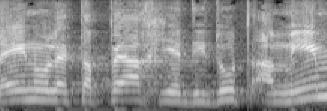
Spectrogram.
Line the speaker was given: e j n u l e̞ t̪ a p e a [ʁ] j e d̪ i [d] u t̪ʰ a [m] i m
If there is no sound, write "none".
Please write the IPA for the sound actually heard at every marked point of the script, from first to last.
χ, d, m

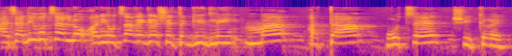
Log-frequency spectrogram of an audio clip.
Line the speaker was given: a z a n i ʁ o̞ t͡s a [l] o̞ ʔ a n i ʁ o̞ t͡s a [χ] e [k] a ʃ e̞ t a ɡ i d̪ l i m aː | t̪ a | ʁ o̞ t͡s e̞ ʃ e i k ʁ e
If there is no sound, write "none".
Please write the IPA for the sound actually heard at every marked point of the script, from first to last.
l, ʁ, ɡ

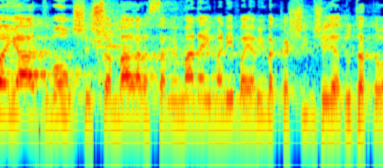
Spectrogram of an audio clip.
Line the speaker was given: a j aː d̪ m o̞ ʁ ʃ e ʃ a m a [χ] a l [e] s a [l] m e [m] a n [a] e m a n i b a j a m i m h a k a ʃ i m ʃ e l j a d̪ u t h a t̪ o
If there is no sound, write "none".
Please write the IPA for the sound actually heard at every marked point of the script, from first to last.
ʁ, a, none, m, a

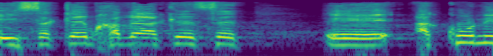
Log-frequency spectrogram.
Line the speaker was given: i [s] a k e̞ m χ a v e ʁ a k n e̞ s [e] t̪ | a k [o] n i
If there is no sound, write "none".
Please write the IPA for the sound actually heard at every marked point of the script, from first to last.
s, e, u

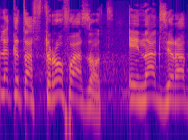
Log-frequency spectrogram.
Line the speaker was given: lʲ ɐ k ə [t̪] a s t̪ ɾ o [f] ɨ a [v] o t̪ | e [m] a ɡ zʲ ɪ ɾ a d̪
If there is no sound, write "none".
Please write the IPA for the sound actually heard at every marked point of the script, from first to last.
t̪, f, z, n

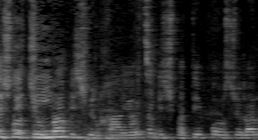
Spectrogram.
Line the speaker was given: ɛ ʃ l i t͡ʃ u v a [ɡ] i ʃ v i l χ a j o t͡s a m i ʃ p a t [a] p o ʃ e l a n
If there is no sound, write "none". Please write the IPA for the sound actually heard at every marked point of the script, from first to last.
b, i

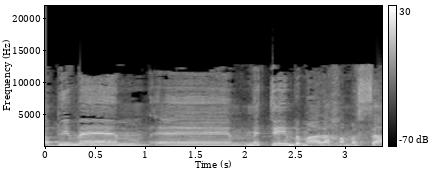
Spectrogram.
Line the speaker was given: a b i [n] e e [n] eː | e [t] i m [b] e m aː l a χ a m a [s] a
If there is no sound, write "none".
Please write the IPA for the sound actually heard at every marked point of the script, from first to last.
m, m, t, b, s

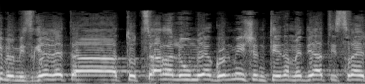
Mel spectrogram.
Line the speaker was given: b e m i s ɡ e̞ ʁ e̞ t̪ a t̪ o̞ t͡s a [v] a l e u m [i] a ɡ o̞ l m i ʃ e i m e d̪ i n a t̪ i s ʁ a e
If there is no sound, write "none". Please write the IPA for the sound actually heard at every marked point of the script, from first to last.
ʁ, i

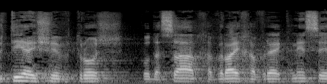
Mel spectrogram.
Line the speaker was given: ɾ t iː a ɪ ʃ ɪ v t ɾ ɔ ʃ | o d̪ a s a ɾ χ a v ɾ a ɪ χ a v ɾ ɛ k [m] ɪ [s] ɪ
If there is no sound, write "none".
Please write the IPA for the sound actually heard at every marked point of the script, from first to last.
n, s

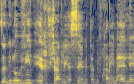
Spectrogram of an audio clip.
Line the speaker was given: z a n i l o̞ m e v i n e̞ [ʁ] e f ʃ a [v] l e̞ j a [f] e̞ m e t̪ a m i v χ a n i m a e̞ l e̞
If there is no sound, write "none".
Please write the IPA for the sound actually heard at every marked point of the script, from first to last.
χ, ʁ, s

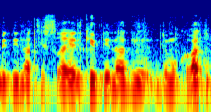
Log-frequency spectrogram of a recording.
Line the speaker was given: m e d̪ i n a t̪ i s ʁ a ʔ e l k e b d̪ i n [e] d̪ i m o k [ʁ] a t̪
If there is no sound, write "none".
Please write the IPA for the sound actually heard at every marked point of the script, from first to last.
a, ʁ

